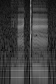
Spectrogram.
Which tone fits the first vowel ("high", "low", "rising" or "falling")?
rising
